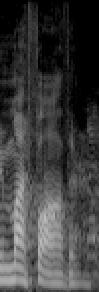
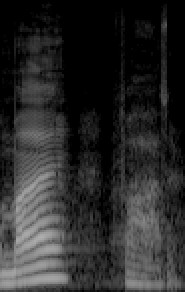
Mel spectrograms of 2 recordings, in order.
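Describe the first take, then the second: First: The words are said at a normal pace. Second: The words are said very slowly. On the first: The speaker calls it wrong. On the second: The speaker calls it right.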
